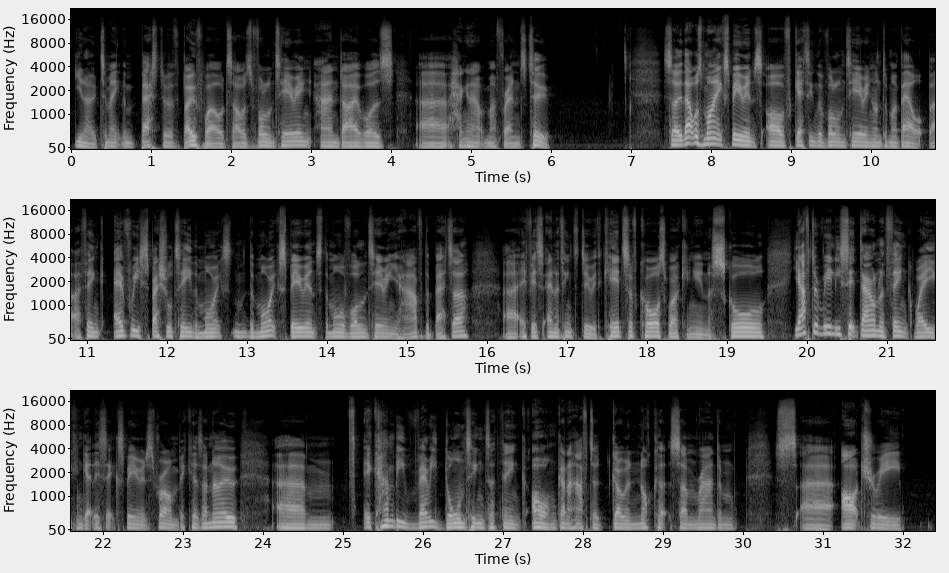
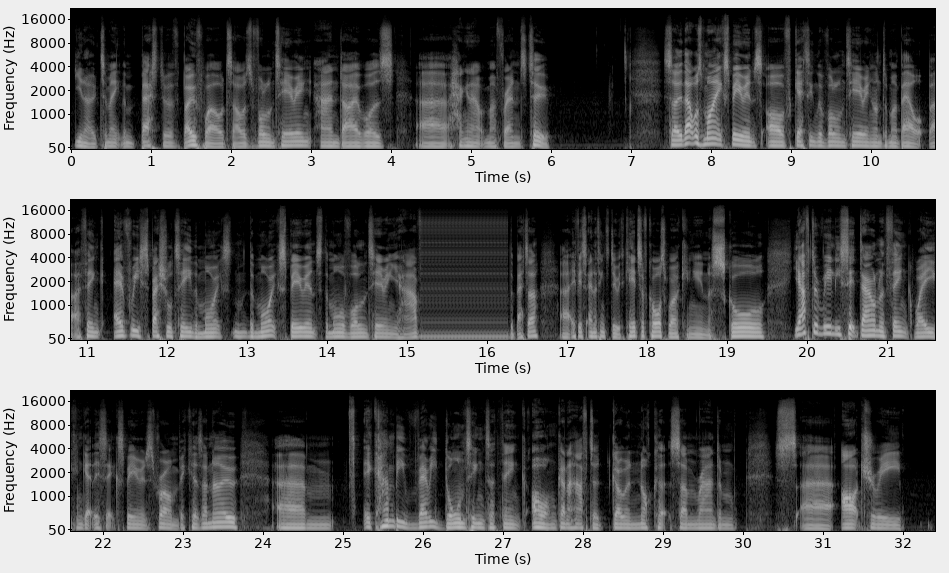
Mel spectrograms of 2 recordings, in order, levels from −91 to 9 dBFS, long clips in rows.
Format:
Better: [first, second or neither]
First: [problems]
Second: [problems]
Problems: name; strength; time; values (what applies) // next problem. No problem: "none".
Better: first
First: none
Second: audio freezing; at 15 s for 1 s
